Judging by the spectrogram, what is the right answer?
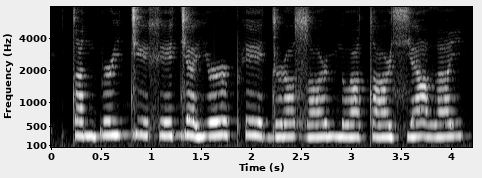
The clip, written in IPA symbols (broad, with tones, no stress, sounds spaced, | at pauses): tˤ i˨ n b ə˞˧˥ j dʲ e˥˨ x e˧˥ dʲ a˥˨ j ə˞˧˥˧ pʰ e˥˨ d ə˞˧˥ zˤ ə˞˧˥ n o˧˥ tˤ ə˞˧˥ sʲ a˧˥˧ ðˤ i˧˥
